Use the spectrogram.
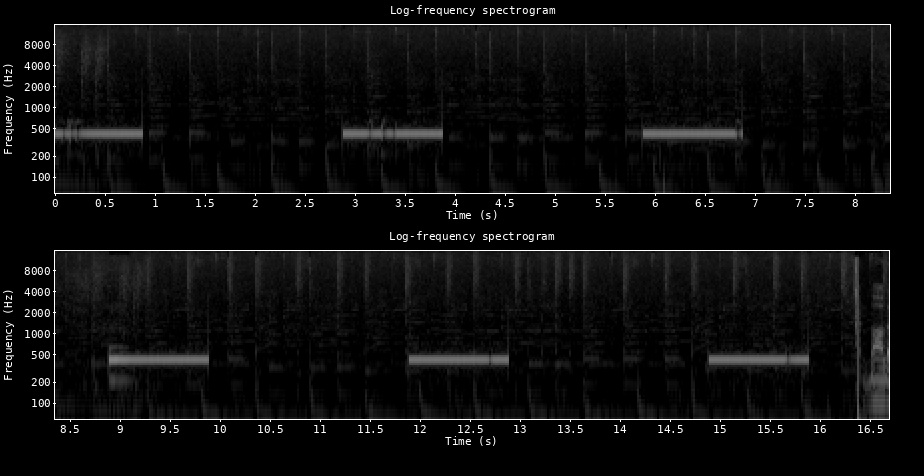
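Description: Repeated telephone ringback tones in an unanswered call, about six evenly spaced tone bursts roughly every three seconds, with other sounds and faint voices underneath.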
